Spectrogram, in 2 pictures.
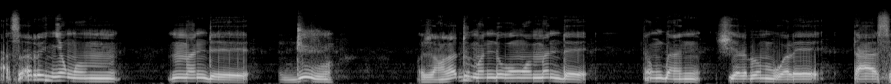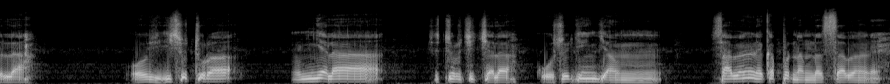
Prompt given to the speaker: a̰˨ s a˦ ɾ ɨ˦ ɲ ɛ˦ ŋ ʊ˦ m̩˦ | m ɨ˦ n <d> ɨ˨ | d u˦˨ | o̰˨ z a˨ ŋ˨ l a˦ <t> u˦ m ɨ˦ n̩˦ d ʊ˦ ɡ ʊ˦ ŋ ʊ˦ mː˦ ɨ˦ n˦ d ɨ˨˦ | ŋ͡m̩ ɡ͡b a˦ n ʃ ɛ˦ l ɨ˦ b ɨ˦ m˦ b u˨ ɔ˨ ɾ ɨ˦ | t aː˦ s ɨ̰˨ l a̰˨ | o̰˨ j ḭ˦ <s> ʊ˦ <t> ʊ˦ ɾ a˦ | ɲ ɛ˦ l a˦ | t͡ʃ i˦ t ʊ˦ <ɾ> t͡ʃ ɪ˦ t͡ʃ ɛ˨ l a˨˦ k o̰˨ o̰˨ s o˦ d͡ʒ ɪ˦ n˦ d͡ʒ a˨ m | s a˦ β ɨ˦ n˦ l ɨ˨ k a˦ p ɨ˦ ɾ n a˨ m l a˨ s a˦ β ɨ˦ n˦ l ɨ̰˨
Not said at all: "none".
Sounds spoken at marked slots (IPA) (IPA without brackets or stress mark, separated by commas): d, d, s, t, ɾ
